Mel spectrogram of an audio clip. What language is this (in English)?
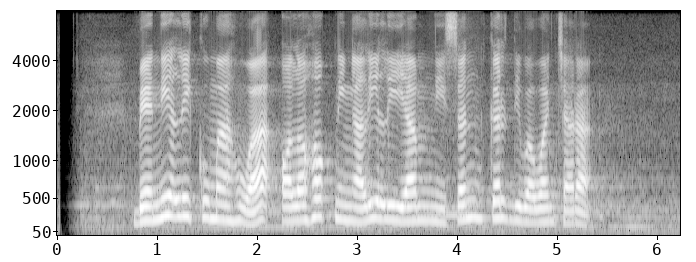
Sundanese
